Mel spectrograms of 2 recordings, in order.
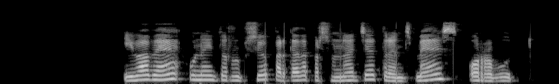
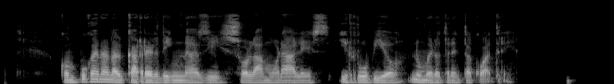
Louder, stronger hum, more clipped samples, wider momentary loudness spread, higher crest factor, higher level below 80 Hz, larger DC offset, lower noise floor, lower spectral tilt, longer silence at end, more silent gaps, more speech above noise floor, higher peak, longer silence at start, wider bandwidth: first, -19 LUFS vs -25 LUFS; first, 50 Hz at -45 dBFS vs none; neither; about the same, 7 LU vs 8 LU; about the same, 18 dB vs 22 dB; second, -56 dBFS vs -44 dBFS; neither; first, under -90 dBFS vs -58 dBFS; about the same, -4.5 dB/octave vs -5.5 dB/octave; about the same, 0.45 s vs 0.45 s; neither; first, over 71 dB vs 33 dB; about the same, -2 dBFS vs -4 dBFS; first, 1.25 s vs 0.6 s; second, 7.8 kHz vs 11.5 kHz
